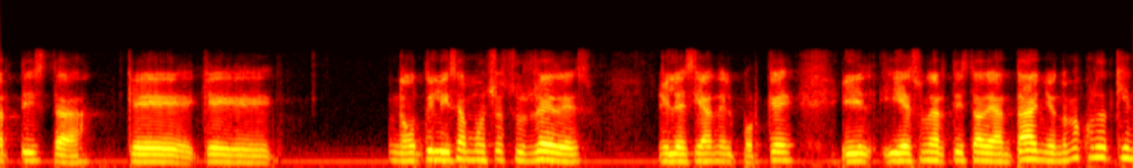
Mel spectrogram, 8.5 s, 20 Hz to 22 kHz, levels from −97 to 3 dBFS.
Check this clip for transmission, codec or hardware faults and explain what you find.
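An AMR wideband (HD Voice) codec fault runs through the entire clip. The speech is modelled as pulses driving a vocal tract filter, with shaped noise filling the top band and nothing above 7.4 kHz. The heavy rough, raspy texture fits the lowest 6.6 kbit/s mode.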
